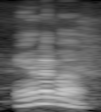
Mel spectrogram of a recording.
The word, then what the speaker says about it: Anima: you're saying it wrong. Anima. I said what I said. Enema. Anima? It is not Coffee? enema. It is anima.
